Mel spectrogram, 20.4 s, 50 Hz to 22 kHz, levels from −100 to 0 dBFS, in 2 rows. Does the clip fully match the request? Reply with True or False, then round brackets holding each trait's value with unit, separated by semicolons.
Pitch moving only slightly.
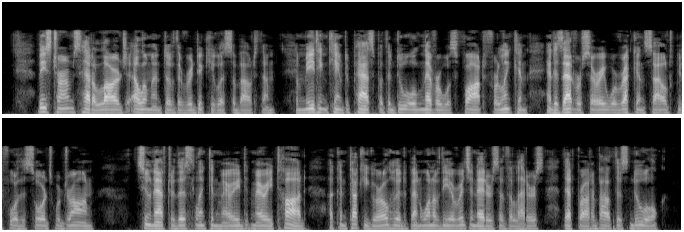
True (1.8 semitones)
